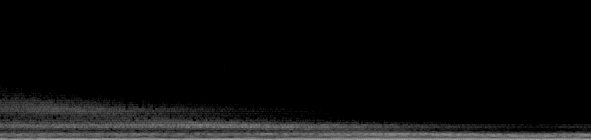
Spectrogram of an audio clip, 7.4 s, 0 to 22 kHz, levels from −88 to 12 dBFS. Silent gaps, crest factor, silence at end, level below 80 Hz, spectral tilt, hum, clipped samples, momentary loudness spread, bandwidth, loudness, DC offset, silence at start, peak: none; 12 dB; 0 s; -34 dBFS; -7.5 dB/octave; none; under 0.1%; 4 LU; 6.2 kHz; -32 LUFS; under 0.1%; 0 s; -18 dBFS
